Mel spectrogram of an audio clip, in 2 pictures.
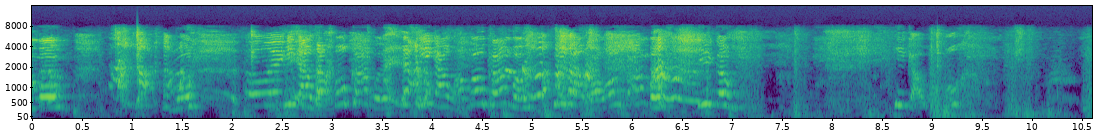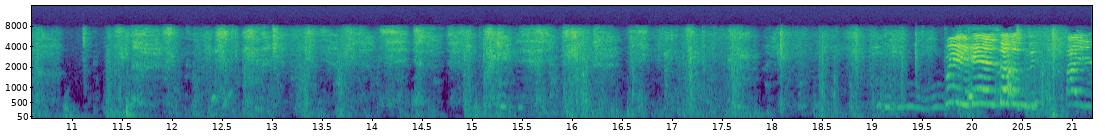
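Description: Feet thump and bounce on a springy mattress.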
